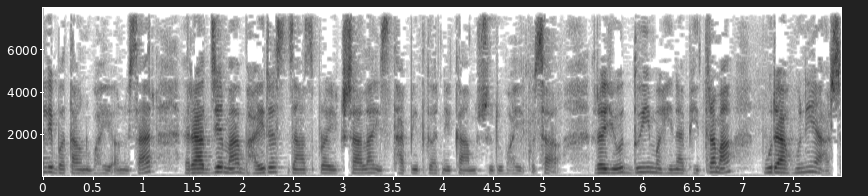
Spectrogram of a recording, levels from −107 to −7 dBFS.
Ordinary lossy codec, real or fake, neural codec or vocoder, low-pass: none; real; none; none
